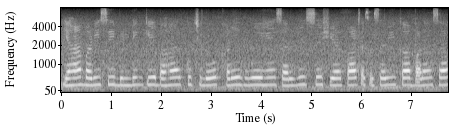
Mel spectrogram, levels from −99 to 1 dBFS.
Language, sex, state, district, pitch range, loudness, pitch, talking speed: Hindi, female, Chhattisgarh, Korba, 250-270 Hz, -14 LUFS, 260 Hz, 125 wpm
